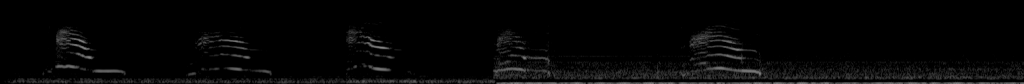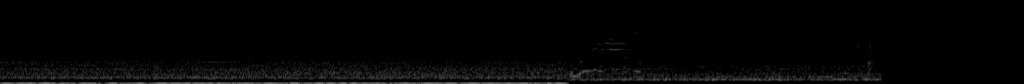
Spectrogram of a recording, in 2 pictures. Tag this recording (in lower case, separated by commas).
cat, meow, domestic animals, animal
